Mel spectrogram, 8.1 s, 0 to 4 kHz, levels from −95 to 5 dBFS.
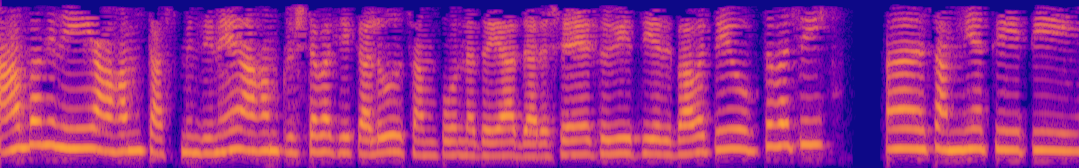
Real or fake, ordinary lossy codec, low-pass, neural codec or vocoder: fake; MP3, 16 kbps; 3.6 kHz; codec, 16 kHz in and 24 kHz out, 1 kbps, XY-Tokenizer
